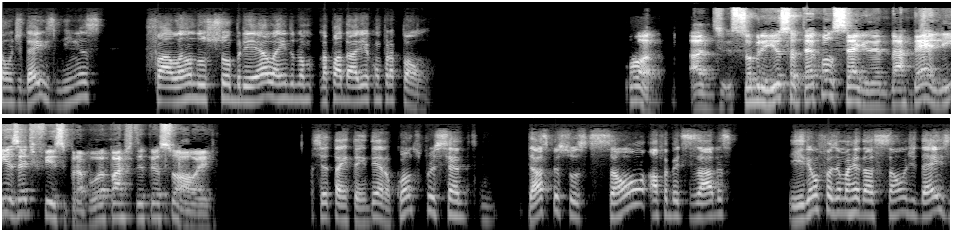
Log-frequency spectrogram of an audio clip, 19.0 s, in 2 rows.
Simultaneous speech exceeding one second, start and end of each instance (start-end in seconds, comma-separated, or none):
none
